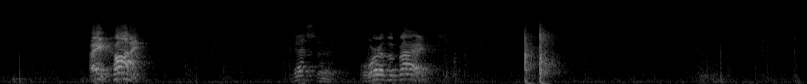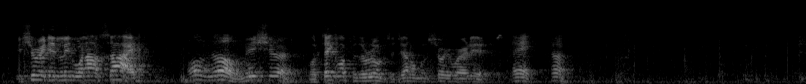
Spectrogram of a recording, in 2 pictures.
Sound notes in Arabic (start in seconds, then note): 5.2 تصفيق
